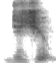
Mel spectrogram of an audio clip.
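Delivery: "डिजू" softly, d and y merged into a j sound; blended diju. Shown as a demonstration. Teacher repeating the connected-speech sound. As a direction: repeat "डिजू" quietly as one word. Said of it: "ऐसा पढ़ा जा सकता है".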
